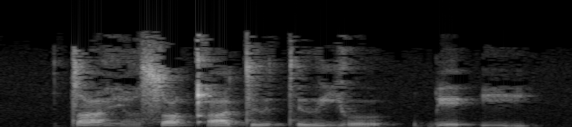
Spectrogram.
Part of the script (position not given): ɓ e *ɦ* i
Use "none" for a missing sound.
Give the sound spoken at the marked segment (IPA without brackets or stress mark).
ʔ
